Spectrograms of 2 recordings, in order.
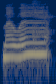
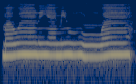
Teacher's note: nun sukun bertemu waw, maka dibaca melebur dan mendengung atau idgham bi gunnah.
